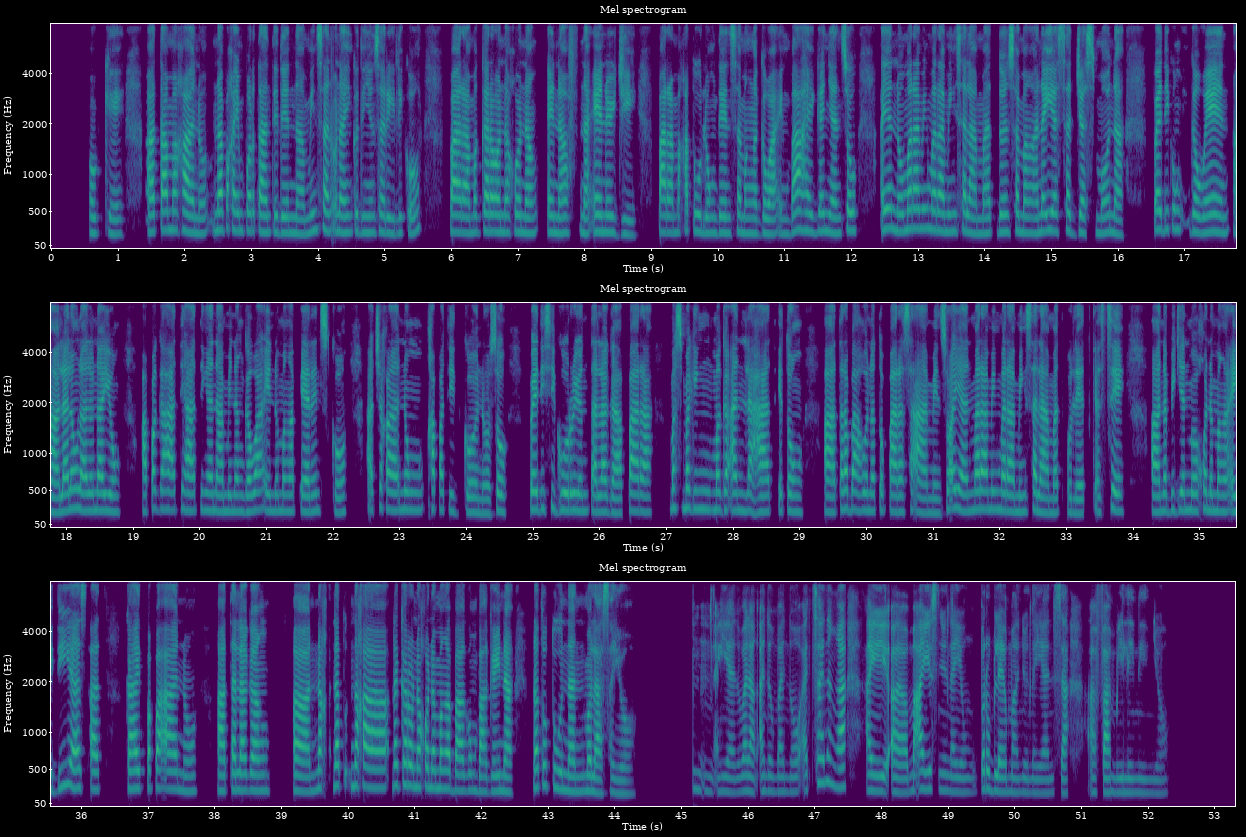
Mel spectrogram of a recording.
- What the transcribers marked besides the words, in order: none
- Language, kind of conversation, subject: Filipino, advice, Paano namin maayos at patas na maibabahagi ang mga responsibilidad sa aming pamilya?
